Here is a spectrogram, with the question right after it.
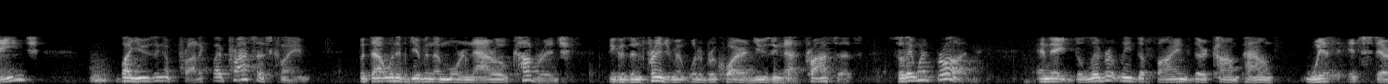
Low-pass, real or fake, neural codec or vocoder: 3.6 kHz; real; none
